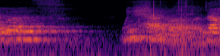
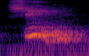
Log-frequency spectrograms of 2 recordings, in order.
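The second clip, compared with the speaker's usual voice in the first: normal talking voice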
